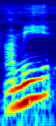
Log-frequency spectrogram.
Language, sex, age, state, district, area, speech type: Bengali, male, 30-45, West Bengal, Cooch Behar, urban, spontaneous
